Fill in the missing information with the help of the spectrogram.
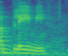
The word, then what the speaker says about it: Blamey: Ah, Blamey.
